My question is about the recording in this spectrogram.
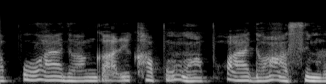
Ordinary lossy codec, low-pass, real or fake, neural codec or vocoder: none; 7.2 kHz; fake; vocoder, 22.05 kHz, 80 mel bands, Vocos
